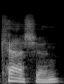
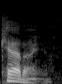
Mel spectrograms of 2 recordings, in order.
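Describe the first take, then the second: First: It is read the way it is spelled. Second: It is said with three syllables. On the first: The speaker calls it wrong. "looks like cation" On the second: The speaker calls it right. "we pronounce it cation"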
